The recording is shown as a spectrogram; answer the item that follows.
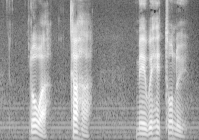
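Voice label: "roa kaha mewehetonu", Maori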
